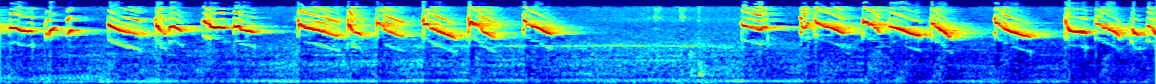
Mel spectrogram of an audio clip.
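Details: Home-kept white-eye singing vigorously: dense bursts of very high, sharply descending whistled notes and trills, broken by a short pause near the middle, with a low steady hum underneath.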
